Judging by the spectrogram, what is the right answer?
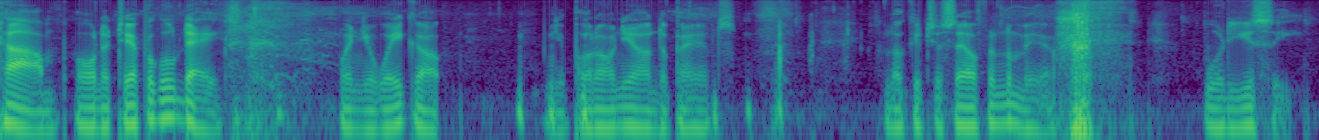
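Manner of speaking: put-on celebrity narrator voice, deep and soft. Asked to pose a question in the Morgan Freeman voice: Morgan Freeman voice. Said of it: "say it in the Morgan Freeman voice".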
